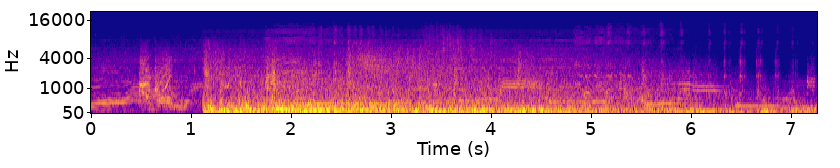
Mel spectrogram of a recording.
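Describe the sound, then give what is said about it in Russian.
After a countdown, a sudden, massive nuclear explosion boom bursts in after a second of quieter tones, then rolls on as a loud, heavy, sustained rumble that slowly thins out over several seconds. “Красные кнопки уже сгорают от нетерпения, и ядерные боеголовки уже скалятся, наведенные на цели.”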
